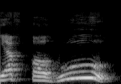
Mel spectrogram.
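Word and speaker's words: يفقهوا: আমি যদি বলি ইয়াফকাহু শুধু টান না দিয়ে, তাহলে অর্থ হবে সে একজন পুরুষ বুঝবে। আর যদি বলি আমি ইয়াফকাহু টান দিয়ে, তাহলে অর্থ হবে তারা সকল পুরুষ বুঝবে।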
